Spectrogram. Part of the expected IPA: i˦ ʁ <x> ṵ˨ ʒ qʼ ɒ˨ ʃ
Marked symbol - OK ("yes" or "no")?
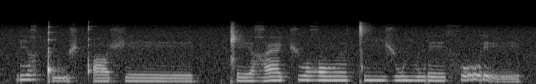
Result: no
